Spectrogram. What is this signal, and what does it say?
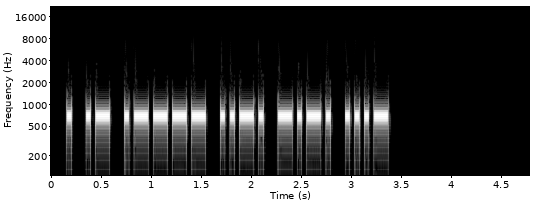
Morse code, heard as a keyed tone, about 25 wpm, 700 Hz. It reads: EA1FCV
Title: DXCC-100 Call Signs - 6 Characters - Repeated 2x - 25wpm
